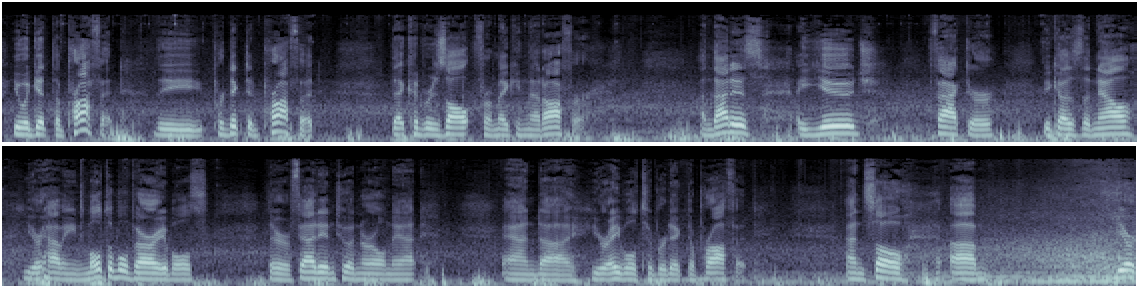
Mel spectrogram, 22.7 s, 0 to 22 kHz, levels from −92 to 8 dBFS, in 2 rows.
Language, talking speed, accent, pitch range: English, 125 wpm, American, 115-155 Hz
